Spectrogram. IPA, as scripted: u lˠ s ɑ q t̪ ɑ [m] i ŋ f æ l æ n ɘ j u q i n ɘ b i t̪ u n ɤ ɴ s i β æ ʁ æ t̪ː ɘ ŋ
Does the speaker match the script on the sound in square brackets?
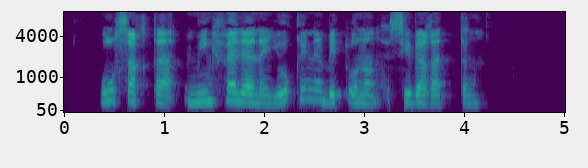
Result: yes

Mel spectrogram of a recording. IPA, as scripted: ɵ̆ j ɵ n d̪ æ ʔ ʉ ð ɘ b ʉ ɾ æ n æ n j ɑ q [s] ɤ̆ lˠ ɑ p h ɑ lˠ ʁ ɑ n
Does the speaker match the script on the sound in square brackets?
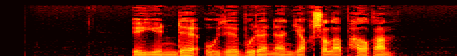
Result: no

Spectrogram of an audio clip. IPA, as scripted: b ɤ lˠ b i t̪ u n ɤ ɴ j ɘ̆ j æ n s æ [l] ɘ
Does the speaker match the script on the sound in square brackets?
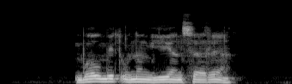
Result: no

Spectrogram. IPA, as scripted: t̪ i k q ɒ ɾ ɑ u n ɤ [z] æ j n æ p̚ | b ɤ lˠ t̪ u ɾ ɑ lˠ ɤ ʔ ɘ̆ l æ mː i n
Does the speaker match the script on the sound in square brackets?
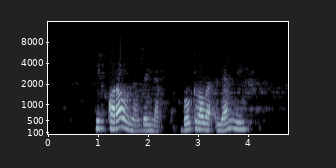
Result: yes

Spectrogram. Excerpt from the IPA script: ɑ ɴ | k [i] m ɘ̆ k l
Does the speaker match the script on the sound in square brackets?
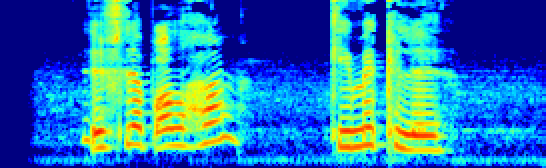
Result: yes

